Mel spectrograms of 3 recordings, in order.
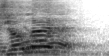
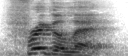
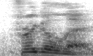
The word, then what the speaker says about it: Frigolette: Frigolette. Isn't it like Gillette? Like Rigoletto. Oh, so it's not like Gillette. It's Frigolette. Frigolette, yeah.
